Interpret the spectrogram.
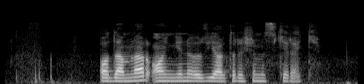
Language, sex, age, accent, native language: Uzbek, male, 18-24, Andijon, Uzbek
